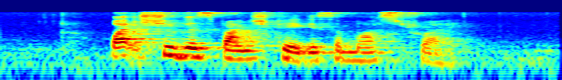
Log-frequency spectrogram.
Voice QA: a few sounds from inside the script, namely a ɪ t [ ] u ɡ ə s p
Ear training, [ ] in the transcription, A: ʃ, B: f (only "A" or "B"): A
